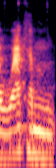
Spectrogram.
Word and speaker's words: Wacom: I will drag out my Wacom tablet. And I know it's pronounced Wacom.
